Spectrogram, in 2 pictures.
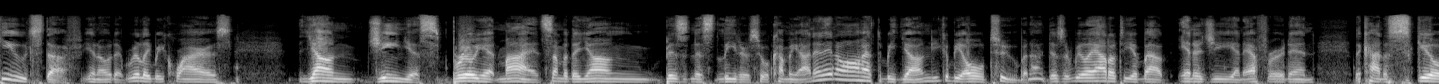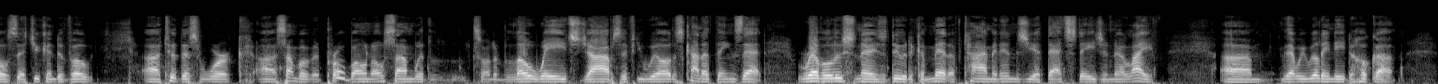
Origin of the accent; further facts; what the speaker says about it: Youngstown, Ohio, United States; I'm from Youngstown, Ohio, and spent many years.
